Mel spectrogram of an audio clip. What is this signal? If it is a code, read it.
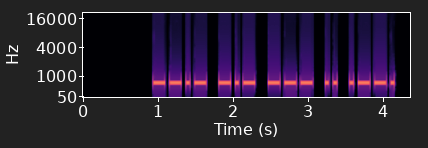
Morse code, heard as a keyed tone, about 22 wpm, 700 Hz. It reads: QKOIP
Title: Code Groups - 5 Letters - 22wpm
